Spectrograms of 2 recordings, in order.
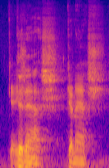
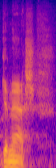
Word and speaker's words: Ganesh: I know it comes back to the protocol that I butchered, Ganesh. I was close. And it's not a doctor, it's a Hindu god, Ganesh.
